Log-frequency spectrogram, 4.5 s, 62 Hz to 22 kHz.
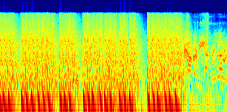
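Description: M16A3 rifle firing repeated three-round bursts in the video game Special Force 2, rapid clicked bursts in quick succession across the whole clip, loud and close, ending with a short metallic reload-like clatter.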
